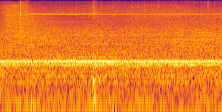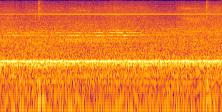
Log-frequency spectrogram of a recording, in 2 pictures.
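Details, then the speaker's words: Ball-screw linear module with its servo auto-tuned in IndraWorks: smooth, even travel with a mild motor hum. The earlier oscillation squeal is gone, and no chatter or squealing remains; normal ball screw motion. "smooth as silk no sounds No squealing nothing that shouldn't be there"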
